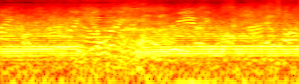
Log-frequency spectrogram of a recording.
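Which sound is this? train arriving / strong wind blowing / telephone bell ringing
train arriving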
